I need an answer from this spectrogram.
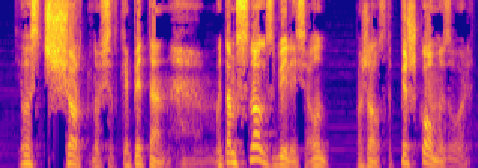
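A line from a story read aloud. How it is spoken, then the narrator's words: Displeased grumbling. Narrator (Russian): Он проснулся, пробурчал недовольно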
